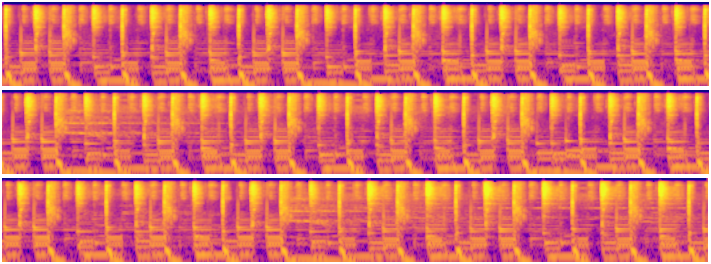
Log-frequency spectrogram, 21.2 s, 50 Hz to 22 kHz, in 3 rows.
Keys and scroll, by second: 9.8 super+t.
